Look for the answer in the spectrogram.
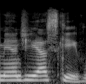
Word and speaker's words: Andrzejewski: Well, in Polish, they say Andrzejewski but we've tried to help out over the years. My family pronounces it Angieski, just to make it a little easier.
